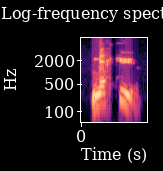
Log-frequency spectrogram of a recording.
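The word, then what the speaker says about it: Mercure: And then first planet, Mercury. M E R C U R E. So it's like Mercury but with an E at the end. Mercur.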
